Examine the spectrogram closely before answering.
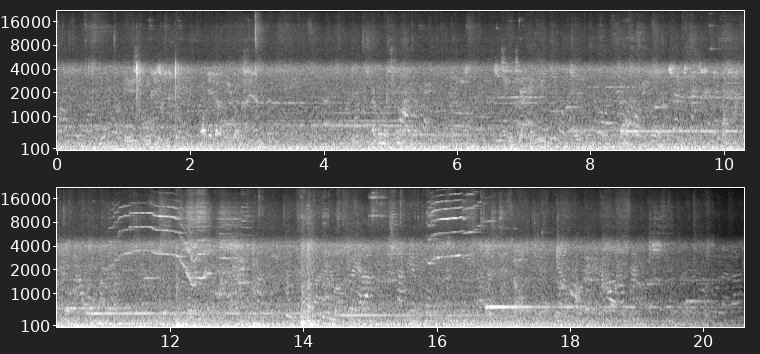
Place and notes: Seyseykedan No Sikoki No Pongso No Tao, Taiwan - In the airport lobby
In the airport lobby
Taitung County, Lanyu Township, Lanyu Airport (KYD)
